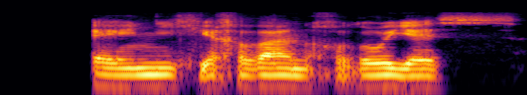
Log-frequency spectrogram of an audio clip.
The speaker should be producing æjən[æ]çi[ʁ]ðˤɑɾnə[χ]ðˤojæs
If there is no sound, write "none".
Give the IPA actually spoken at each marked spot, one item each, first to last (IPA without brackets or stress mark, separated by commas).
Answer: i, χ, χ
